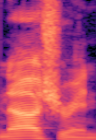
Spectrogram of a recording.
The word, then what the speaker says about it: Najjarine: we have Omar and Nasser in did I say it right yes you did sir fantastic yes good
